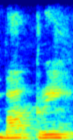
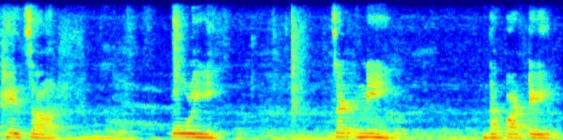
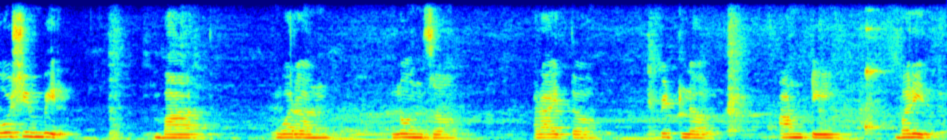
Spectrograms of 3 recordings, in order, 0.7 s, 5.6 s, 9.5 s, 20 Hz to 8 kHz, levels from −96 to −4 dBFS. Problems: background sounds at intervals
